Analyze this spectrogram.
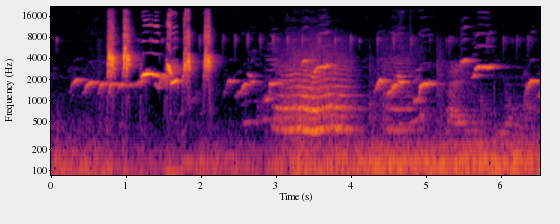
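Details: Greater green leafbird song used as a lure to draw other birds into singing: loud clustered high chirps and slurred whistles, then a buzzy harmonic rasping passage, followed by scattered varied whistled notes over faint low hum.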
